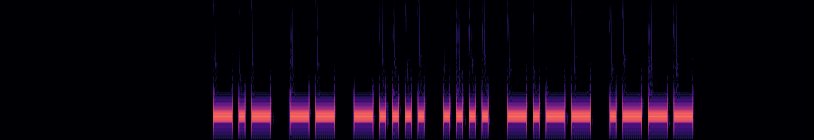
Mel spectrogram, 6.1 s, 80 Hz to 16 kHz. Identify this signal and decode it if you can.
Morse code, heard as a keyed tone, about 25 wpm, 700 Hz. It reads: KM6HYJ
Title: USA Call Signs - 6 Characters - Repeated 3x - 25wpm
